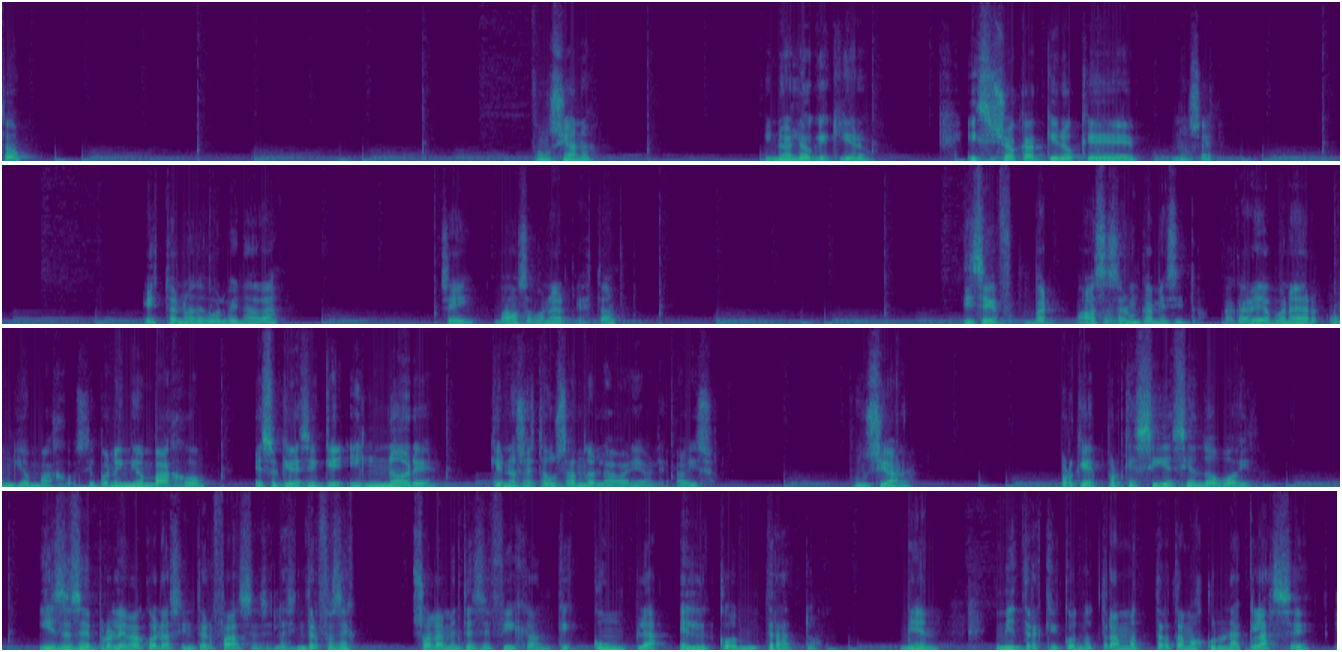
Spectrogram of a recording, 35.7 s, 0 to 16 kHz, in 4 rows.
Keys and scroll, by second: 0.0-2.6 typing, 3.1 ctrl+s, 5.9-8.3 typing, 9.4 h, 9.8 c, 10.3 Escape, 11.5 ctrl+s, 11.6 a, 12.6 Escape, 13.4 ctrl+s, 13.6-17.9 typing, 18.5 Escape, 19.2 v, 19.8 e, 21.3 Escape, 22.5 l, 23.6-25.2 typing.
